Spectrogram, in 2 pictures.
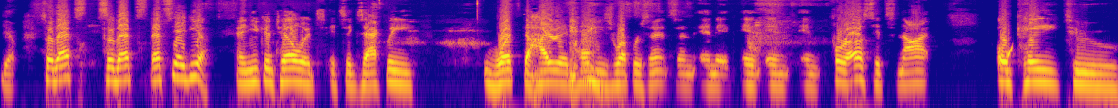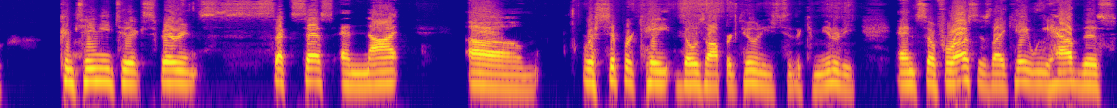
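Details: Adult man with acquired neurogenic stuttering since a stroke: occasional, mainly on words starting with S and R, where the word won't come out; he is in therapy and attending medical appointments for it.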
